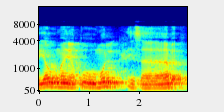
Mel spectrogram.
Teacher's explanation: یقوم الحساب، یا کو جلدی پڑھنا ہے، قاف کو پر پڑھنا ہے، لمبا کرنا ہے، یقوم. میم کو الحساب کے لام سے ملا دینا ہے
